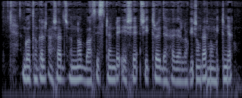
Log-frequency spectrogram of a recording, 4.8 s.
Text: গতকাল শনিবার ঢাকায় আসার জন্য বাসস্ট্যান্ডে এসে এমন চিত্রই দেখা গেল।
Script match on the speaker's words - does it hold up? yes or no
no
